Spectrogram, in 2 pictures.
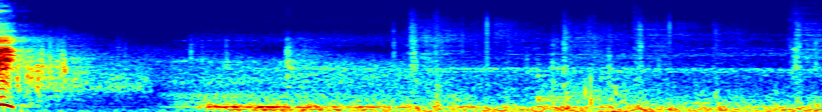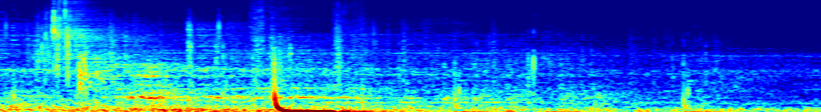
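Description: Footsteps run.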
